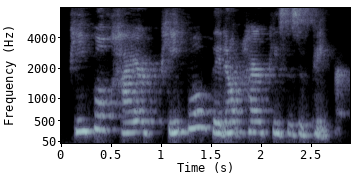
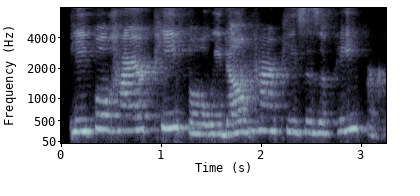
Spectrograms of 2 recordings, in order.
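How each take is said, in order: First: It is said at normal volume. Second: It is said louder than before.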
